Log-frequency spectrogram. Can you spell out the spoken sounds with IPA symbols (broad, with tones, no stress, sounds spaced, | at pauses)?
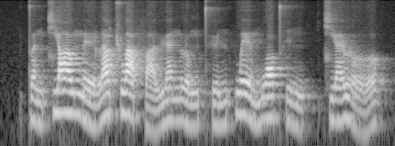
t̪ ə˨˩ n t͡ɕ j ɑ˥ ʊ̯ n̪ e˨˩ ɪ̯ l ä˥ ʈ͡ʂ w ä˥˩ f ä˨˩ l ɥ ɛ˥ n l ʊ˧˥ ŋ t̪ʰ y˧˥ n f w e˥˩ ɪ̯ m w ɔ˥ t̪ʰ i˨ ŋ | t͡ɕ j ɛ˧˥ ɻ ɤ˨˩˦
